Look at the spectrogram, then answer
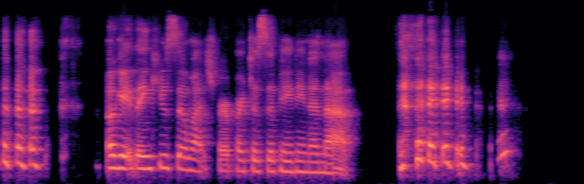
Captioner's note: laughs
